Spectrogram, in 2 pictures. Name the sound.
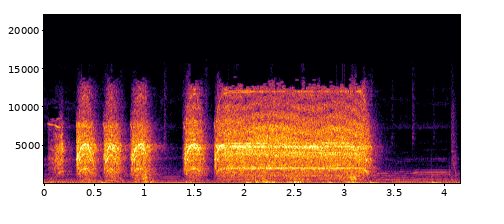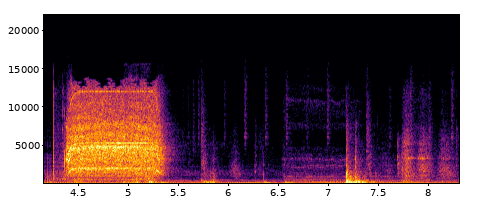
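power drill drilling holes in timber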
